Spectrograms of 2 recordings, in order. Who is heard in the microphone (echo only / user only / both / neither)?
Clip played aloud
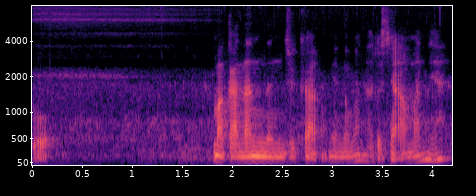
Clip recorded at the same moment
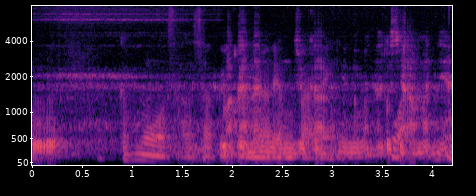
both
